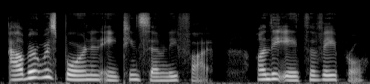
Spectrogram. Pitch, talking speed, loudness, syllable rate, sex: 215 Hz, 195 wpm, -19 LUFS, 5.5 syllables/s, female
